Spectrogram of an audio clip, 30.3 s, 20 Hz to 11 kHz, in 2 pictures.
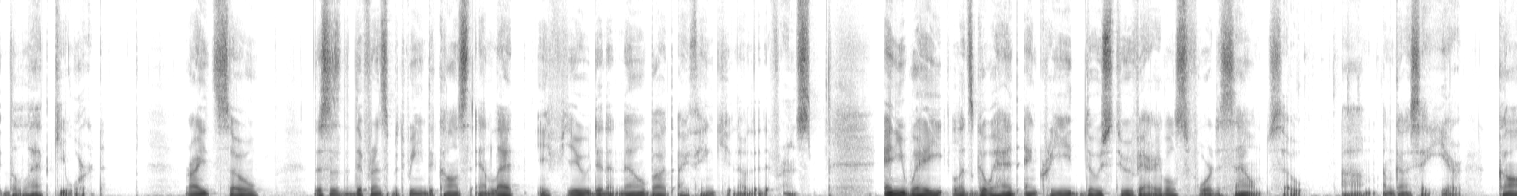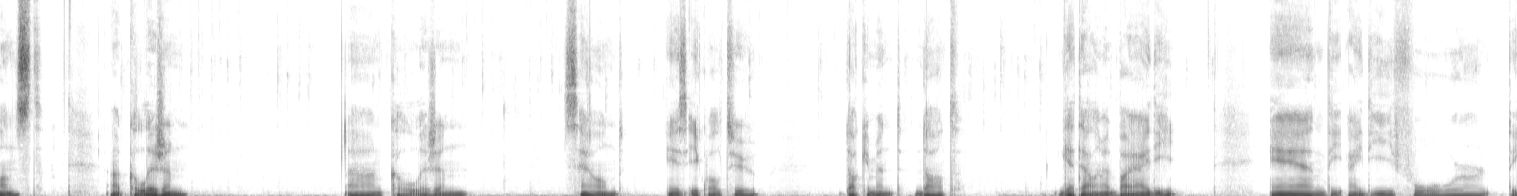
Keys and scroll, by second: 1.4 Up, 13.4 space, 21.0 space, 21.7 space, 23.8 Tab, 25.8 Tab, 28.5 ctrl+Tab.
